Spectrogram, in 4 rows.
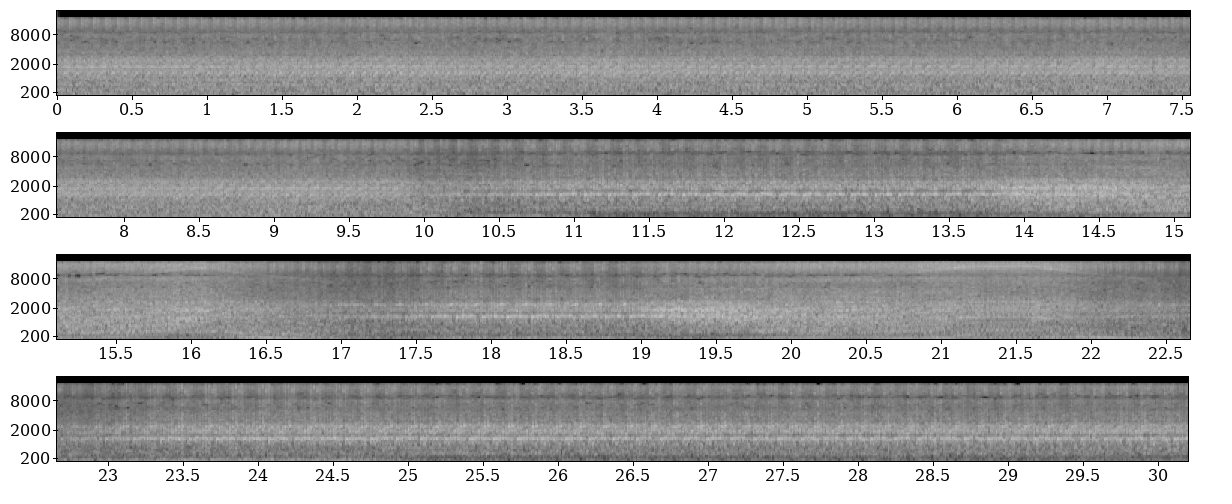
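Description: Ford 7.3L Power Stroke V8 turbodiesel idling shortly after a cold start, revved up and back down twice in the middle, with a faint high whistle rising and falling with each rev, then settling back to a steady idle.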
